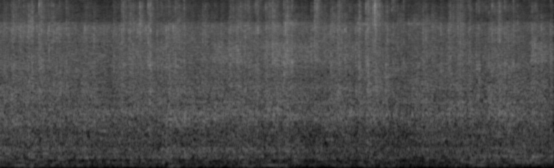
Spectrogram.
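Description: Model freight train of timber-laden wagons rolling past on layout track: a steady rumble of small metal wheels on the rails with light, irregular clicks.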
